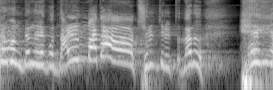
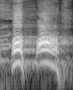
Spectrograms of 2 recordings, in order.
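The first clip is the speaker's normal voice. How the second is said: mock hearty laugh; 2 semitones higher, 5 dB louder, much slower than usual. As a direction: burst of acted laughter. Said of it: "자다가도 벌떡 일어나서". (자다 깨서 터뜨리는 웃음 흉내)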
